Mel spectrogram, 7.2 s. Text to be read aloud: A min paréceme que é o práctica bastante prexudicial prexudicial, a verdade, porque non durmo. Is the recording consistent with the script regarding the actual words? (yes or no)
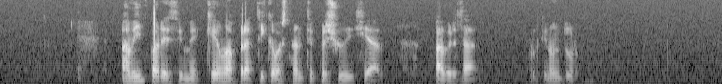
no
